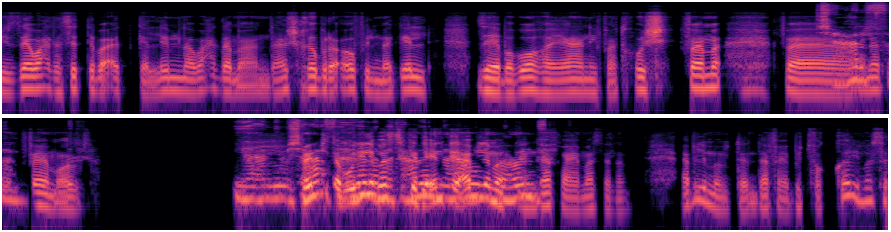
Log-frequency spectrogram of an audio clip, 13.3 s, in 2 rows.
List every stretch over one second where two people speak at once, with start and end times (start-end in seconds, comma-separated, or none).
8.9-10.8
